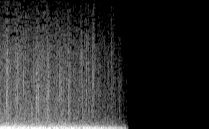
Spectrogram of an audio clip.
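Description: Deep, boom-like cinematic sound effect of a logo sting, dying away and cutting off abruptly about a second and a quarter in.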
